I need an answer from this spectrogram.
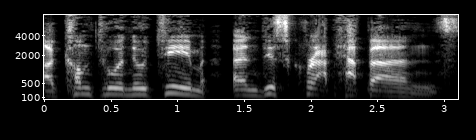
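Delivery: put-on English spoken with a French accent. Retelling what a French player said after hurting his arm: Cormier's French accent. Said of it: "in his French accent".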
